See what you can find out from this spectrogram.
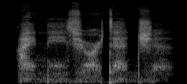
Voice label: asmr girl i need your attention; asmr ringtones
